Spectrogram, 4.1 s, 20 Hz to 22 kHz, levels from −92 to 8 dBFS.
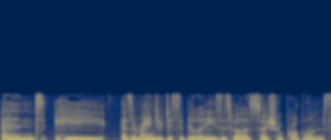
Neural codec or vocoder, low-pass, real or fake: vocoder, 44.1 kHz, 128 mel bands every 512 samples, BigVGAN v2; 7.2 kHz; fake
